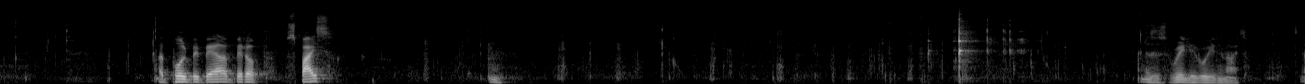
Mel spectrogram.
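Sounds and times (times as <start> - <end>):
person chewing crispy chicken: 3.6 - 9.5, 10.3 - 11.5, 12.5 - 13.0.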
